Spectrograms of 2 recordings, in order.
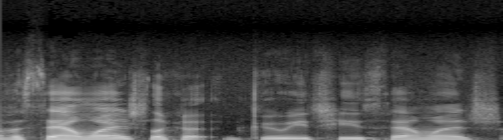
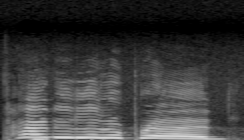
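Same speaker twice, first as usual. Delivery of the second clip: high squeaky voice; 4 dB louder than usual. Pretend. Teasing co-host's bread.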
